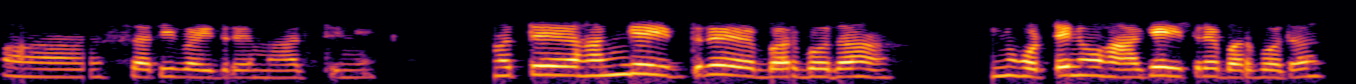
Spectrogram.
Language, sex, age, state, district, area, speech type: Kannada, female, 18-30, Karnataka, Chikkaballapur, rural, conversation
